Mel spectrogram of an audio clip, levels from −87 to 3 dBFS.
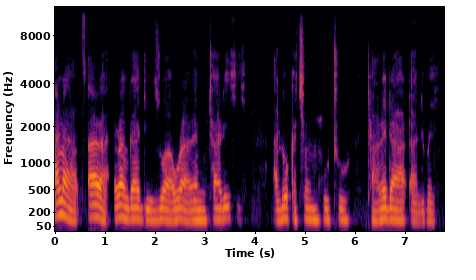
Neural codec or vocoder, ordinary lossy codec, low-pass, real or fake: codec, 44.1 kHz, 7.8 kbps, Pupu-Codec; none; 10.8 kHz; fake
